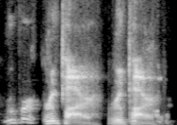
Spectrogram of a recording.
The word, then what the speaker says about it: Rupar: Do you pronounce it Rupar or Rupar? Rupar.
